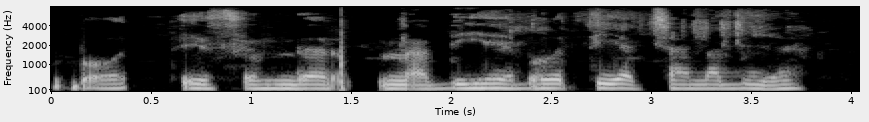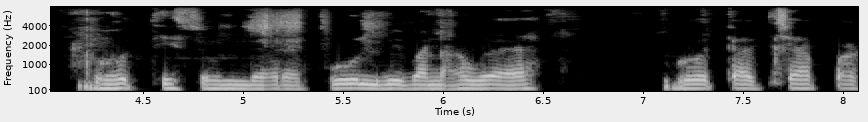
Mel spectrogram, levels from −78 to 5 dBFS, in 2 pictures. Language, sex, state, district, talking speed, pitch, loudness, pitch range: Hindi, male, Jharkhand, Sahebganj, 165 wpm, 145 Hz, -14 LUFS, 140-150 Hz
